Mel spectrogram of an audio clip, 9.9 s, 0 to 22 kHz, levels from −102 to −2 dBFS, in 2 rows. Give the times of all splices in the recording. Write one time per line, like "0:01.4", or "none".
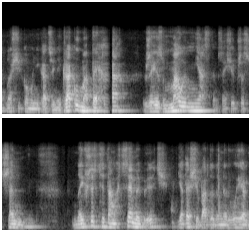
none

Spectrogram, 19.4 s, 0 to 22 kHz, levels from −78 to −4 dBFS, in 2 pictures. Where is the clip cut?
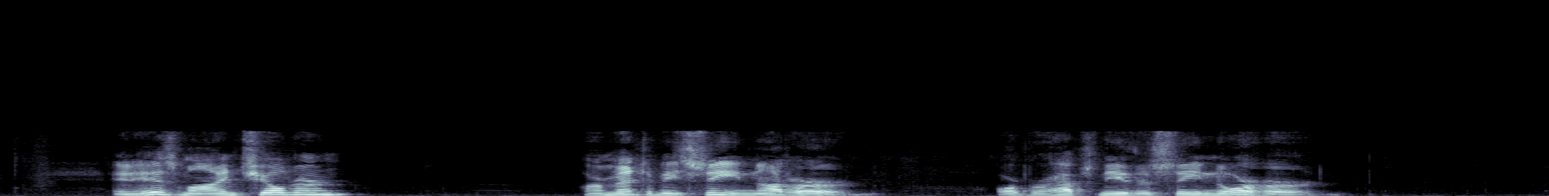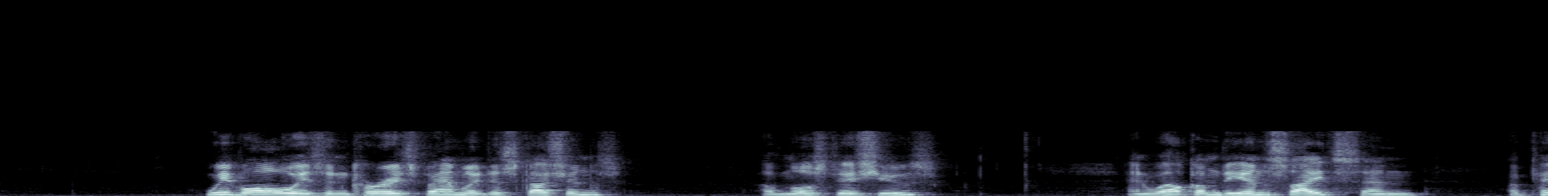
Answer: none

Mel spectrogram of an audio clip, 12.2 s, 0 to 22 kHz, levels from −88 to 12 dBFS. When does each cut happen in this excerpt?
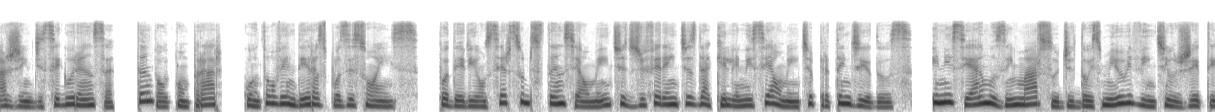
0:01.2

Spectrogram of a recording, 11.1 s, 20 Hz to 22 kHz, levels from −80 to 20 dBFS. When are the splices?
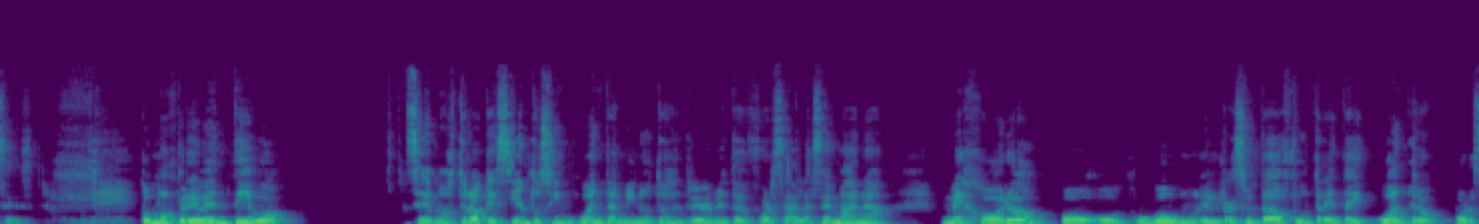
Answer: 0:08.5

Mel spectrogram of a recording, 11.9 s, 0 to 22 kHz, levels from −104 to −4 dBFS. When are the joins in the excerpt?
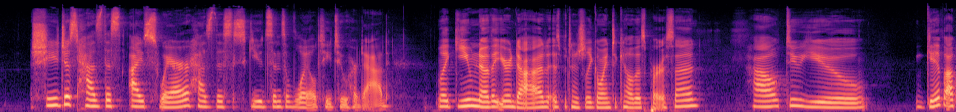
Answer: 0:02.9

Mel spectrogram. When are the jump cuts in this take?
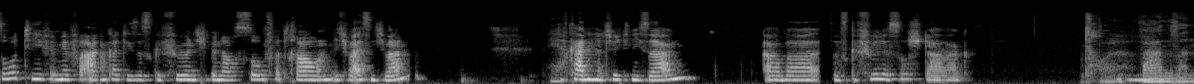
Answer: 0:08.2

